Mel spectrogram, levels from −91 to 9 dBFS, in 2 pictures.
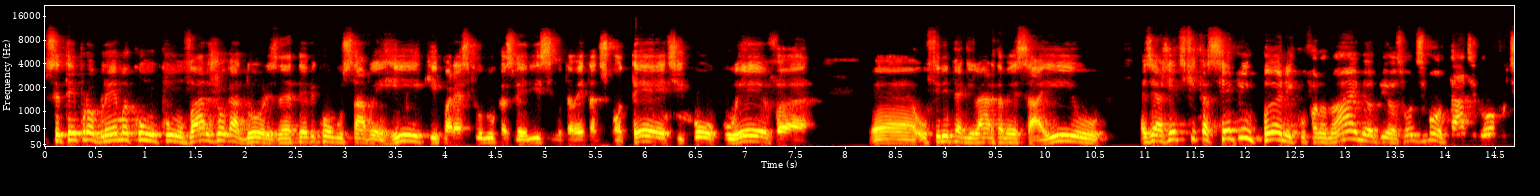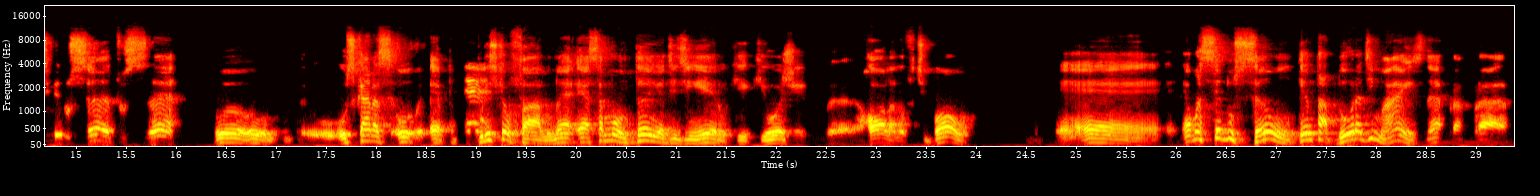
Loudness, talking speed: -20 LUFS, 170 wpm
